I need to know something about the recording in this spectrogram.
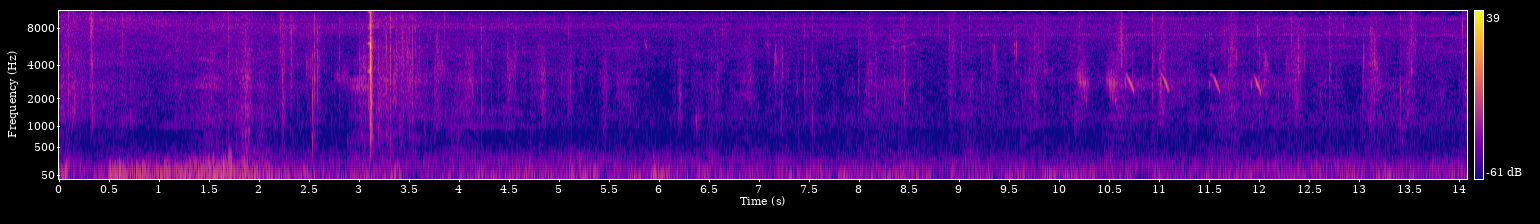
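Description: Wind rumbles across an open lake.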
